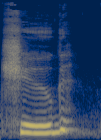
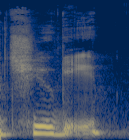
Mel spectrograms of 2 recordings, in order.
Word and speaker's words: cheugy: So the word is called choog or choogy. So it's spelled C-H-E-U-G-Y or C-H-E-U-G.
